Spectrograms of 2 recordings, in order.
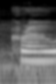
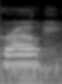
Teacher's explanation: the lowercase k is voiceless and that's a velar stop and then the lowercase g is voiced and that's a velar stop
